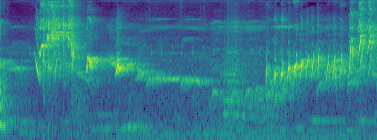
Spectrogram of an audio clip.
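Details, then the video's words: Rich, fast White-rumped shama song used to prompt a pet bird to sing: sweeping whistles and chattering notes, ending in a quick run of repeated trilled notes. "Murai batu anda auto bunyi setelah dengar ini"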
